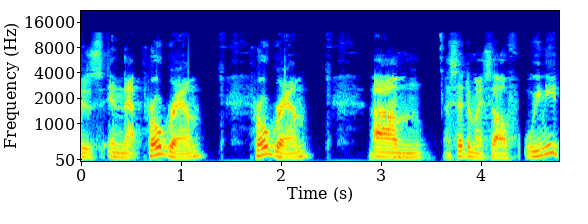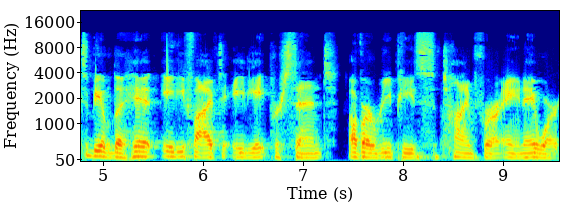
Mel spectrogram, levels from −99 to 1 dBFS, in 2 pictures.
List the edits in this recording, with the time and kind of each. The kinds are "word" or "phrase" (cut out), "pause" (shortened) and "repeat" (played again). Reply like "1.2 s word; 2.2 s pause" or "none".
1.7 s repeat; 3.5 s pause; 4.3 s word; 5.6 s word; 7.4 s pause; 8.4 s word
